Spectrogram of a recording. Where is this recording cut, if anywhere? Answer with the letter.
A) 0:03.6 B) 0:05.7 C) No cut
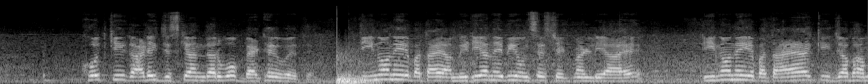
A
